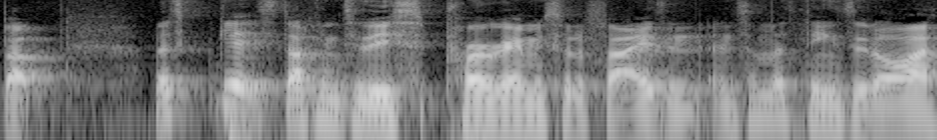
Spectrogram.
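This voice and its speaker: A man with an Australian accent at a moderate pace, ordinary pitch variation and big swings in loudness. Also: medium pitch for a man. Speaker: fitness coach. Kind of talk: casual vlog talk. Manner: casual, chatty.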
